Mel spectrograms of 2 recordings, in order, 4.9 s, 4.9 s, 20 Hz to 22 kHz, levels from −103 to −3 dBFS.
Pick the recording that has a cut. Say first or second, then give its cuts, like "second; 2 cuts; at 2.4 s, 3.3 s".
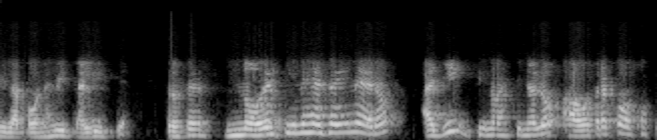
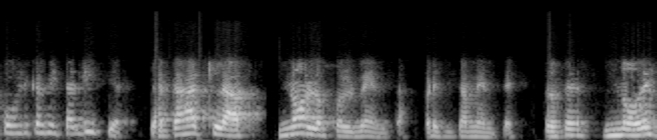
second; 2 cuts; at 2.0 s, 4.0 s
